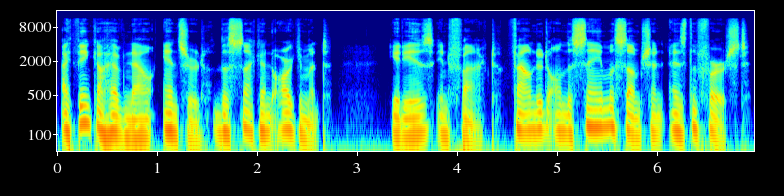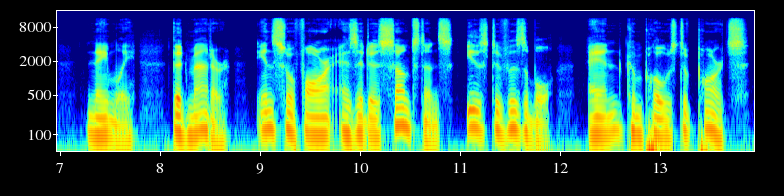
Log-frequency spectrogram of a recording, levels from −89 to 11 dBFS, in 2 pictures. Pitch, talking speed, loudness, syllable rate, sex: 105 Hz, 155 wpm, -21 LUFS, 4.7 syllables/s, male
